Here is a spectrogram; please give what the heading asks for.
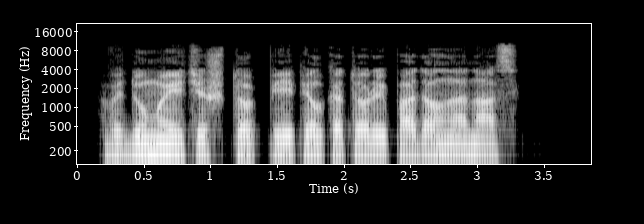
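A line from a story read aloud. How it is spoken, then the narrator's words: Hoarse unfriendly question. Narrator (Russian): хриплым и недружелюбным голосом спросила миссис Рэпка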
